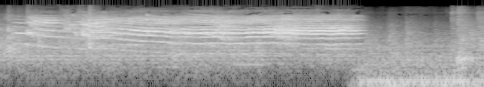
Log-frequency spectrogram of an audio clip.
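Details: Baby otters in an otter cafe room in Ikebukuro, Tokyo, give a shrill, steady, whining squeal that wavers in pitch for several seconds. Finding: otter.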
